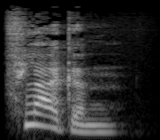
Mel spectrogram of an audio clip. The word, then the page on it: flagon: British English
